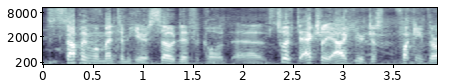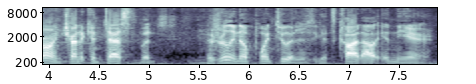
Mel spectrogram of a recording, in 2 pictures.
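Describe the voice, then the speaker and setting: A man giving casual, profane play-by-play of a video game match, full of ums and uhs, with sudden bursts of excitement. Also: medium pitch, brisk, slight background noise. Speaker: esports caster.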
